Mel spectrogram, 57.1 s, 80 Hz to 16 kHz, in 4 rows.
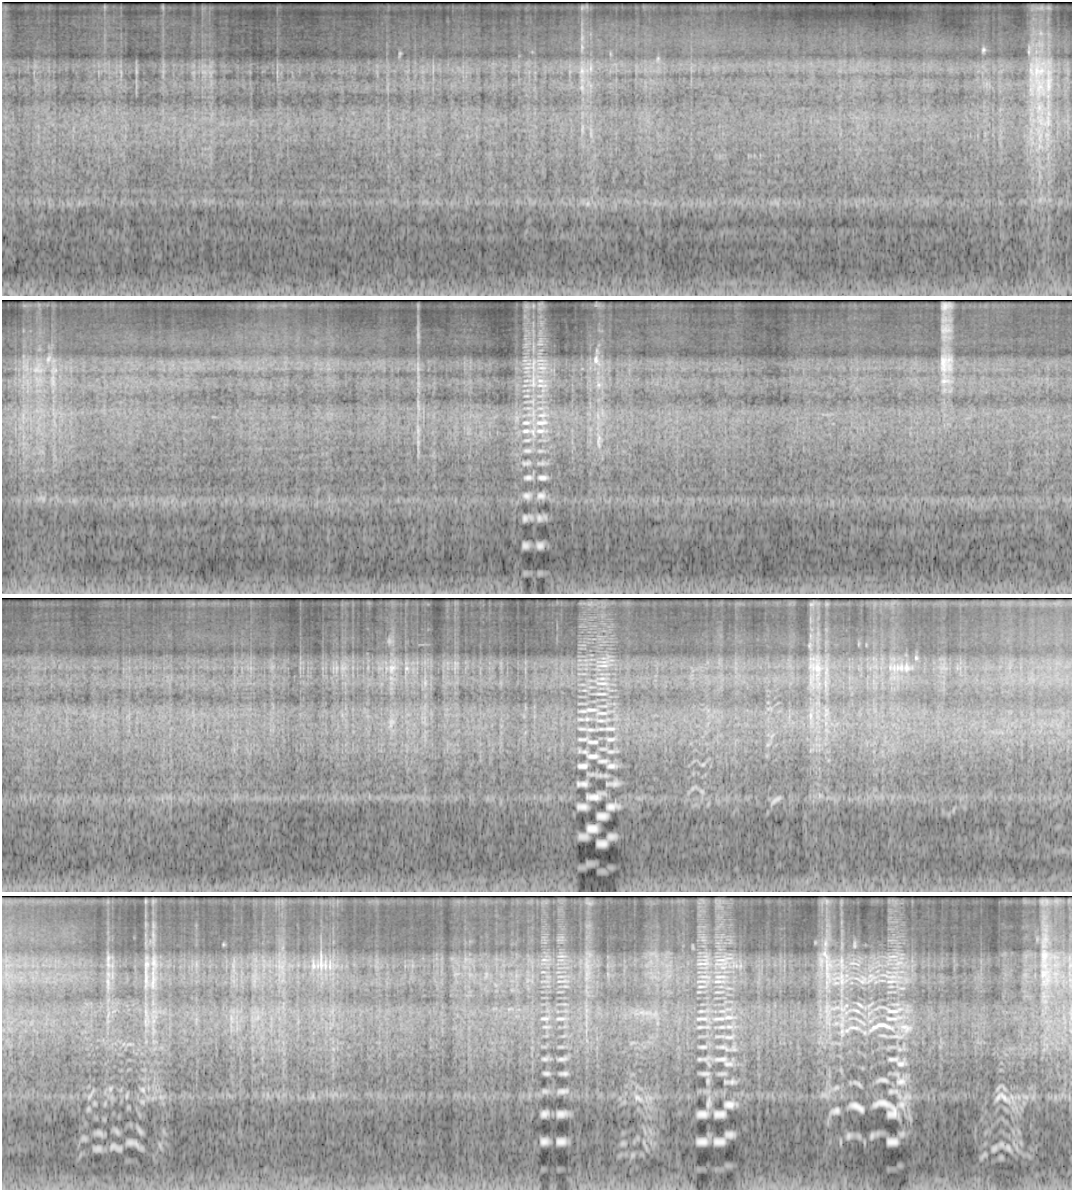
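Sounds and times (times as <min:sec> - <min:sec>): bus engine running: 0:00.0 - 0:57.0
bus horn: 0:21.1 - 0:21.8, 0:36.1 - 0:37.1, 0:49.8 - 0:50.7, 0:51.8 - 0:52.9, 0:54.3 - 0:55.1.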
